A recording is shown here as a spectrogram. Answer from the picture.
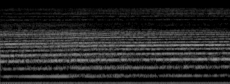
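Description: A sustained drone of several steady tones held together without change, part of the soundtrack of a holophonic horror audio clip.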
